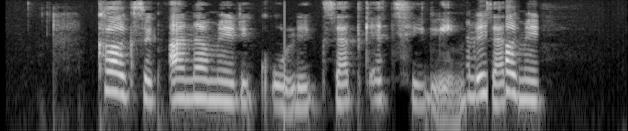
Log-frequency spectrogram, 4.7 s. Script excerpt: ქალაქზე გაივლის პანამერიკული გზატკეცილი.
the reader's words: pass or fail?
fail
